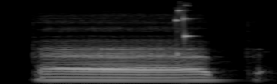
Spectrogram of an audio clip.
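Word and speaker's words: باب: Bab means door. Remember this one. It's bab with equal stress on both syllables.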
